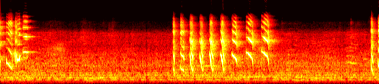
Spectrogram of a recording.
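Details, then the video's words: Parrot in a small room giving a few shrill notes, a long quiet gap, then about ten rapid, evenly spaced squeaky chirps and one last call. "Parrot sound Parrot talking"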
